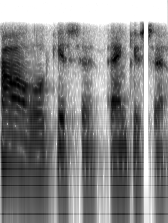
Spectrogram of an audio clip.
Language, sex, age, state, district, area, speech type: Tamil, male, 18-30, Tamil Nadu, Viluppuram, urban, conversation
